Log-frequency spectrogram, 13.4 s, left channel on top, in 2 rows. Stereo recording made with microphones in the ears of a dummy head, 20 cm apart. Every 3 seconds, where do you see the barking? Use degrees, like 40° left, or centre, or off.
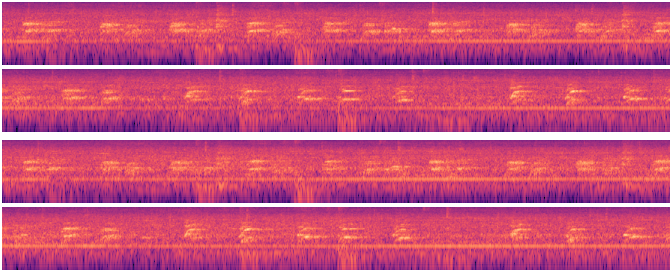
50° left, 20° left, 10° right, 10° right, 40° left.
